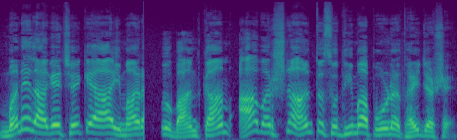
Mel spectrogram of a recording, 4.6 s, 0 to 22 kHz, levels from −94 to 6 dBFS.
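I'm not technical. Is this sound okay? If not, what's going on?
No. At about 1.44 seconds the connection carrying the audio dropped, and the player had to reconnect and start decoding again partway through. This is a stream reconnect. You hear a gap of silence lasting about 0.16 seconds, ending around 1.65 seconds. When the speech comes back, it picks up slightly later than where it stopped, roughly a sixth of a second on, so a small piece of the speech is skipped.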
